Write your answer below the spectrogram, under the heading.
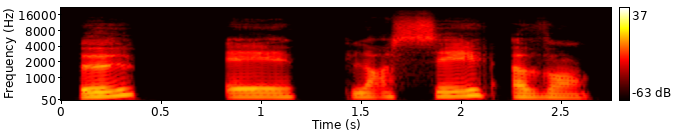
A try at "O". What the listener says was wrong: C'est pas E, mais c'est O. Like a letter O. O. O. Hard because we see an A and we want to say ah, because that's what they taught us.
